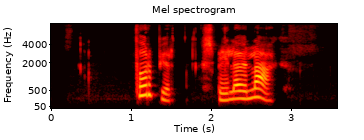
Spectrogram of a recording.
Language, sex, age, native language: Icelandic, female, 30-39, Icelandic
